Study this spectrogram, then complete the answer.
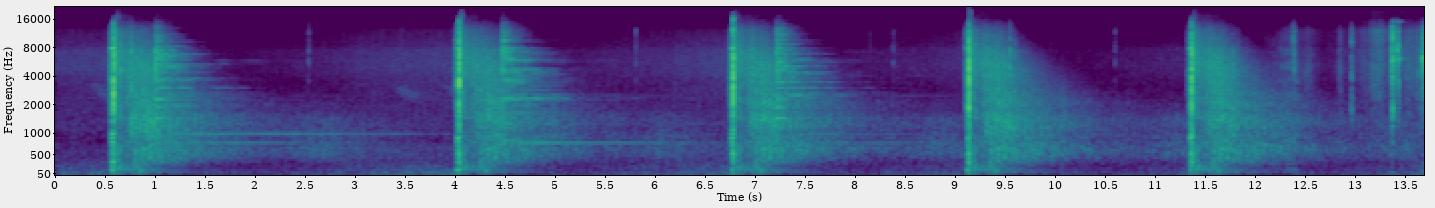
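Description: A .357 Magnum snub-nose revolver with a 2-inch barrel fires five sharp, loud shots spaced a few seconds apart outdoors, each followed by a ringing echo that fades.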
